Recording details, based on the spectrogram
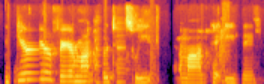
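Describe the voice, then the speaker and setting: A woman's voice: medium pitch, animated, moderate pace, bright, forceful tone. A woman reading scene headings and stage directions as the narrator of a screenplay table read.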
